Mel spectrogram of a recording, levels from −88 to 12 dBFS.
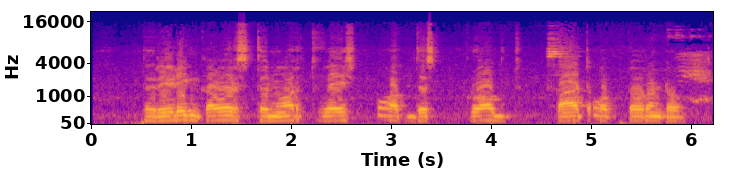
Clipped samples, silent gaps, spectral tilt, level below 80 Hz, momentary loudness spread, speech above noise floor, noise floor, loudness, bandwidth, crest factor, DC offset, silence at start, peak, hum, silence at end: under 0.1%; none; -4 dB/octave; -40 dBFS; 8 LU; 23 dB; -32 dBFS; -10 LUFS; 16 kHz; 10 dB; under 0.1%; 0.5 s; 0 dBFS; none; 0 s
